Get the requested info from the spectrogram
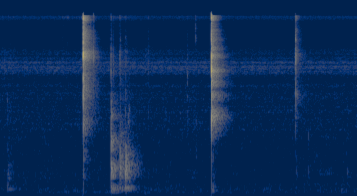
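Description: Scissors snipping through braided cord with a sharp click, followed by a short clatter as the scissors are set down on the table. A pocket lighter is then struck with a sharp click, and a second, softer click comes about a second and a half later as it lights.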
